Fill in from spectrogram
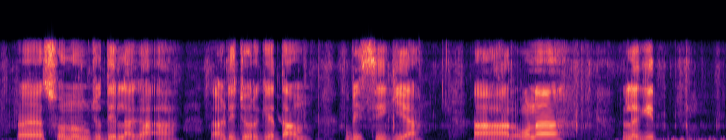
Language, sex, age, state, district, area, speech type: Santali, male, 18-30, West Bengal, Bankura, rural, spontaneous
